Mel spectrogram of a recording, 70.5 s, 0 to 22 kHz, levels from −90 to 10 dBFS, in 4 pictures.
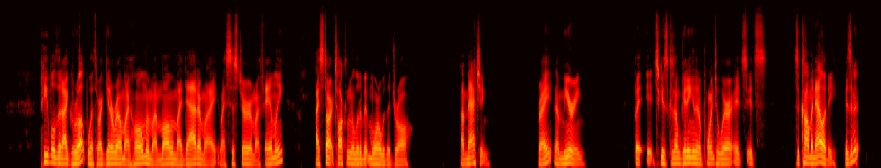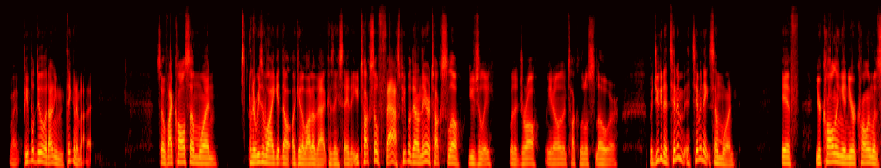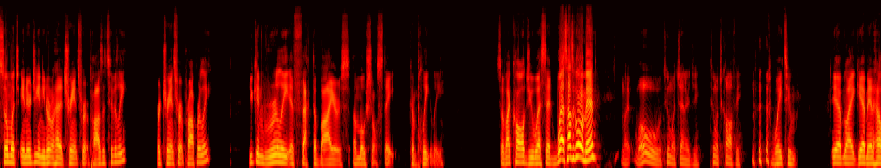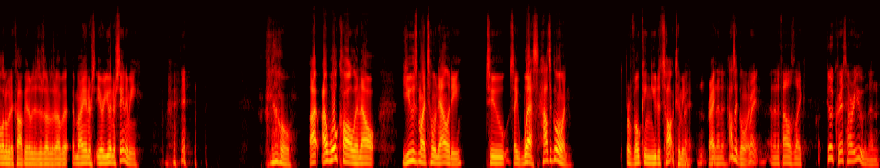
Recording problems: none

